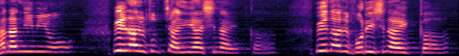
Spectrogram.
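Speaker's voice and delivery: anguished, pleading outcry. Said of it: "막 절규하잖아요".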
